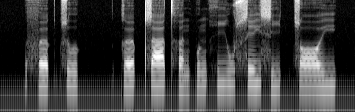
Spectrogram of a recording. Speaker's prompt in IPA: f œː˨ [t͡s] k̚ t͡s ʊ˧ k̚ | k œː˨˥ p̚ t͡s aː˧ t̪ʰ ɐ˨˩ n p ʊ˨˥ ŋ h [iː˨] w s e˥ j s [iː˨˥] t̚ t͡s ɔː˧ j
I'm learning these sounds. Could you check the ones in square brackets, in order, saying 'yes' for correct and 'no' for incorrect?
no, no, yes

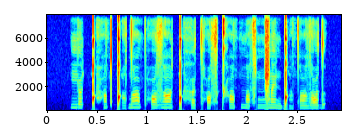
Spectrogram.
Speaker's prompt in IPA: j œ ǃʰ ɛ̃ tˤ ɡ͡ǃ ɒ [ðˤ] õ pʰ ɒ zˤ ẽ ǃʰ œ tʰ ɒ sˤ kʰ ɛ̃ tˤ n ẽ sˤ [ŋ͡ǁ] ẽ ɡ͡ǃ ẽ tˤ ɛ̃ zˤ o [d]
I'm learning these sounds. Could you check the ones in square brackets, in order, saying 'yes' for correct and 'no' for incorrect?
no, yes, yes

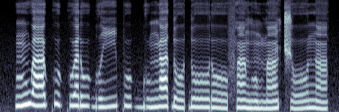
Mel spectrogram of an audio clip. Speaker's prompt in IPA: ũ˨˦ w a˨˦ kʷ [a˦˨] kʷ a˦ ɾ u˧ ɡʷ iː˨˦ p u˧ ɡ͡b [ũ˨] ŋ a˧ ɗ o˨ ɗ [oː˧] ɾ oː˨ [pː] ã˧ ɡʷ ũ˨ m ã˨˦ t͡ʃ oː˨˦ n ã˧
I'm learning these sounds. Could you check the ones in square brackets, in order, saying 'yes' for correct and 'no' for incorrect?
no, no, yes, no

